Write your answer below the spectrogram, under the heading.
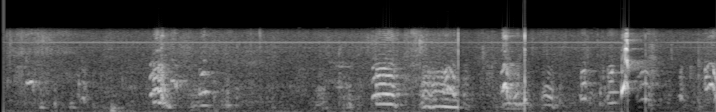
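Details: Great Dane puppies giving short, high, tonal yelps and whimpers in scattered bursts, some rising then falling, with quiet gaps between and a faint steady hum beneath.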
